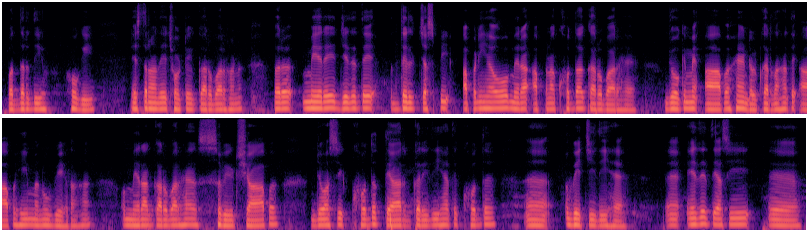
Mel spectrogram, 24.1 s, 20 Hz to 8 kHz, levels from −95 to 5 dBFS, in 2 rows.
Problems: background sounds at intervals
